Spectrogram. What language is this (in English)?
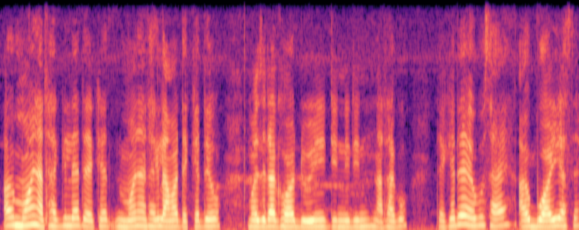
Assamese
